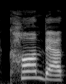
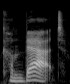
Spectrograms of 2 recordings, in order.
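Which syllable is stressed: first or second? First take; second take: first; second. First: The stress is on the first syllable. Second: The stress is on the second syllable. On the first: It is used as a noun. "the noun is combat" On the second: It is used as a verb. "strong emphasis on the second syllable"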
